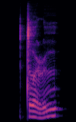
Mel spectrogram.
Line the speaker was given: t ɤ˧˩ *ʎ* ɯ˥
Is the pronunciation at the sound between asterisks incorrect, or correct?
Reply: incorrect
